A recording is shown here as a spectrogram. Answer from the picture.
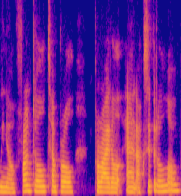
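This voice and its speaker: Speaking at a moderate pace with ordinary pitch variation, this is a plain, everyday voice. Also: woman. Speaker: nursing exam review tutor. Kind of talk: tutorial. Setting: recorded video with edited pauses.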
